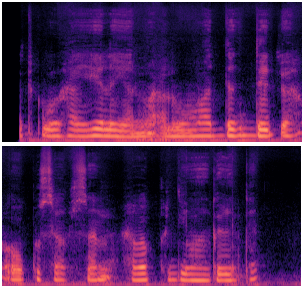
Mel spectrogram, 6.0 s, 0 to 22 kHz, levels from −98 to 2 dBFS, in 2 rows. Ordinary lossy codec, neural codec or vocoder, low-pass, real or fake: none; codec, 44.1 kHz, 3.4 kbps, Pupu-Codec; none; fake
